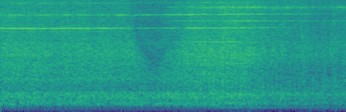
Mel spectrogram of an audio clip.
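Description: Helicopter engine and rotor noise, a steady whirring with a choppy low beat, as the helicopter flies overhead.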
